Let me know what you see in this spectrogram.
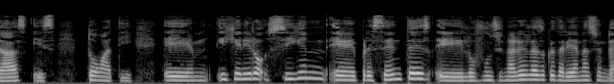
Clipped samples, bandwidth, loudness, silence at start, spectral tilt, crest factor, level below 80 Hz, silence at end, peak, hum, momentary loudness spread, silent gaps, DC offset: under 0.1%; 11 kHz; -23 LUFS; 0 s; -4 dB/octave; 16 dB; -56 dBFS; 0 s; -8 dBFS; none; 7 LU; none; 0.4%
